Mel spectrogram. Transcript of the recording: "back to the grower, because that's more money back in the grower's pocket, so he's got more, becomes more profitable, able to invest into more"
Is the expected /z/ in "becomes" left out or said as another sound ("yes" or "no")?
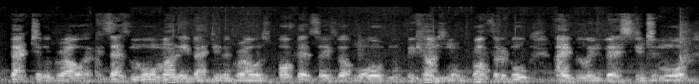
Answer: no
